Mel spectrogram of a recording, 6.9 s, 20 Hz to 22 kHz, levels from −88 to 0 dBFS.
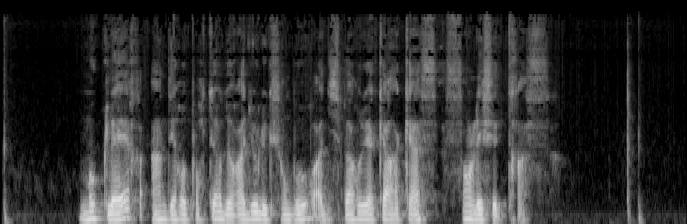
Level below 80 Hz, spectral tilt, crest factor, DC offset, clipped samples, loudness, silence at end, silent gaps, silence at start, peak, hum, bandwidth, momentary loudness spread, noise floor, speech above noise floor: -54 dBFS; -7 dB/octave; 16 dB; under 0.1%; under 0.1%; -19 LUFS; 0.45 s; none; 0.05 s; -2 dBFS; none; 16.5 kHz; 11 LU; -64 dBFS; 46 dB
